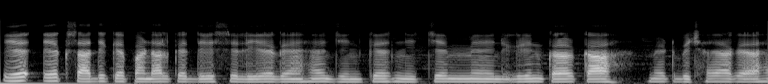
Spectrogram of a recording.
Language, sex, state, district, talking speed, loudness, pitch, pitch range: Hindi, male, Jharkhand, Palamu, 165 wpm, -19 LUFS, 130 Hz, 125-135 Hz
